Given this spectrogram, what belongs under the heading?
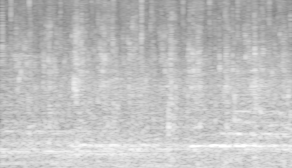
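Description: Water poured steadily into kadhi batter of gram flour and stirred together in a bowl, a continuous soft trickle and slosh close by with faint mixing clinks, no voices.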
